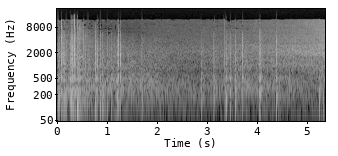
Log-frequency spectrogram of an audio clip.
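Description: Fireworks display: a dense run of rapid sharp pops and bangs in the first second or so, thinning to scattered single pops, with a quick cluster of pops near the end.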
